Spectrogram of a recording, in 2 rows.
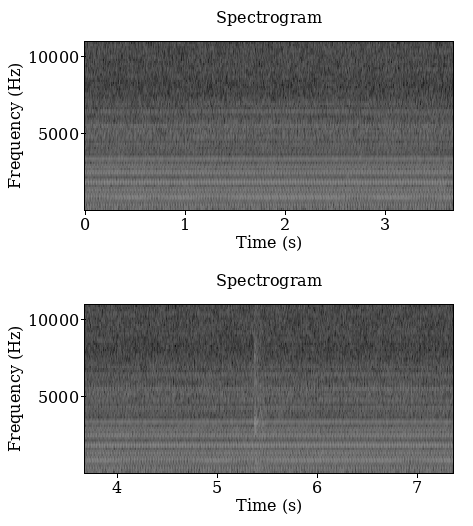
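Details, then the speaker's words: M2 X Series DTG printer filling with ink: a steady, even electric hum at one pitch with no surging or stutter from the pressure pump pressurising the ink bottles, which is normal operation. "all right so i'm going to leave this one off for a moment you hear that pump that's your pressure pump"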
